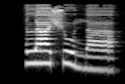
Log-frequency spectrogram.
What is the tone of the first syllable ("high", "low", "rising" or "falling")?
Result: high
